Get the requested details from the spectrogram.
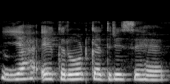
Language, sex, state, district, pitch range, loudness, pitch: Hindi, female, Jharkhand, Ranchi, 230-245 Hz, -15 LUFS, 235 Hz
